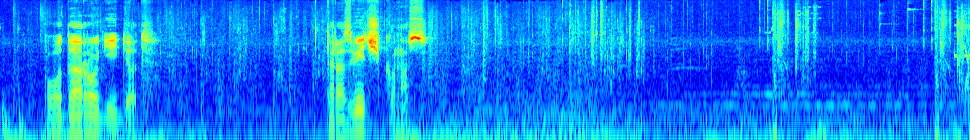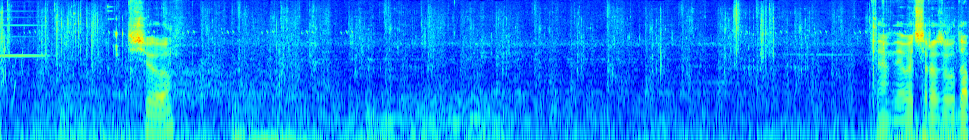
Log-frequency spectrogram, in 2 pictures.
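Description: Footsteps crunch on dirt and gravel as a soldier runs.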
